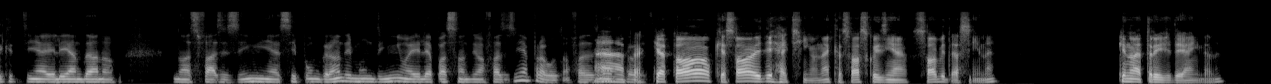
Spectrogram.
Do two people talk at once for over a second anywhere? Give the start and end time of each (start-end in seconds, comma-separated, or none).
none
